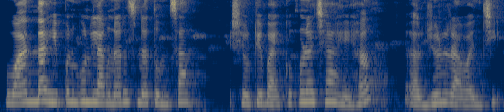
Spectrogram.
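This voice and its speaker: A woman's voice: a little high, steady tone, normal speed, close to an everyday voice. A woman voicing a shy, loving young wife who speaks bashfully and affectionately. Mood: bashful, teasing.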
